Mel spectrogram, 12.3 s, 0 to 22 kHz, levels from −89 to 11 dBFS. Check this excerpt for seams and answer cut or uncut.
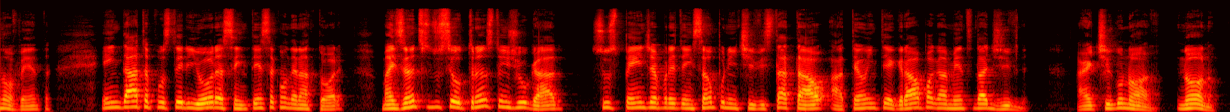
uncut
